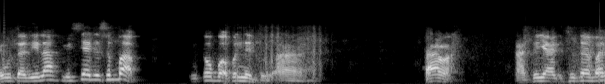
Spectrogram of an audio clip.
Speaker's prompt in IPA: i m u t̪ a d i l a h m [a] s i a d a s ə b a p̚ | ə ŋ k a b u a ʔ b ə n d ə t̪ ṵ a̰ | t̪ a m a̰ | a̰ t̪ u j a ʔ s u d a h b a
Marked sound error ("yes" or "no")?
yes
